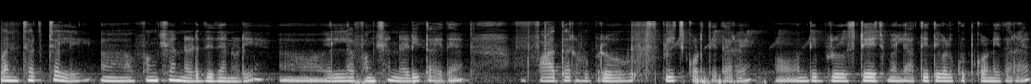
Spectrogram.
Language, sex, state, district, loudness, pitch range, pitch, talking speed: Kannada, female, Karnataka, Raichur, -17 LUFS, 160-180 Hz, 165 Hz, 135 wpm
